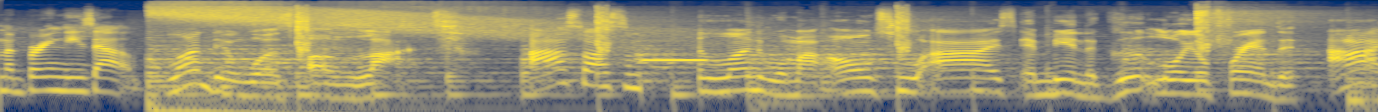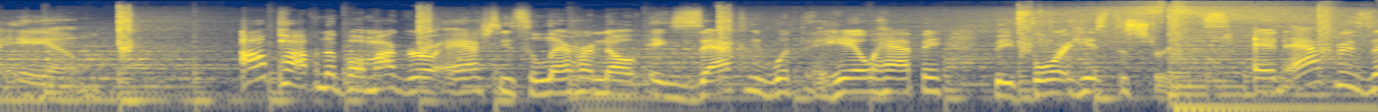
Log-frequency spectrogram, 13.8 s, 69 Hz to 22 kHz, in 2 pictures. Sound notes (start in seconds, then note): 3.5 beep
